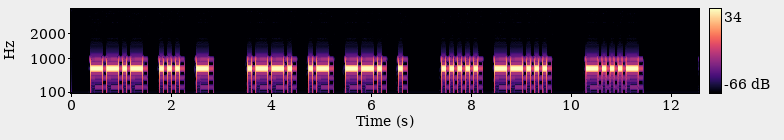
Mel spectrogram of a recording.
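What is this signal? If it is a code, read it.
Morse code, heard as a keyed tone, about 15 wpm, spaced as for 13 wpm, 750 Hz. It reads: QST PAGE 57 <BT>
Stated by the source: 13 wpm Morse code practice archive transmission.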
